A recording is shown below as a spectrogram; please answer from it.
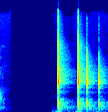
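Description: Cartoon pop or bounce sound effects: four quick hits, each with a short ringing tail, starting about a second in after a near-silent pause.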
